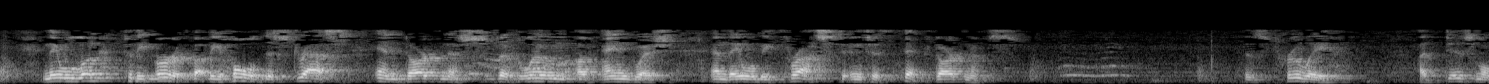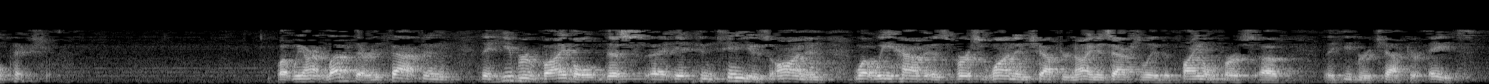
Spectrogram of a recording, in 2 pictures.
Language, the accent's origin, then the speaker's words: English; Midwest, United States; born there; I was born in the Midwest, and you could see forever, and so those sunrises and sunsets lasted for longer and were more visible.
